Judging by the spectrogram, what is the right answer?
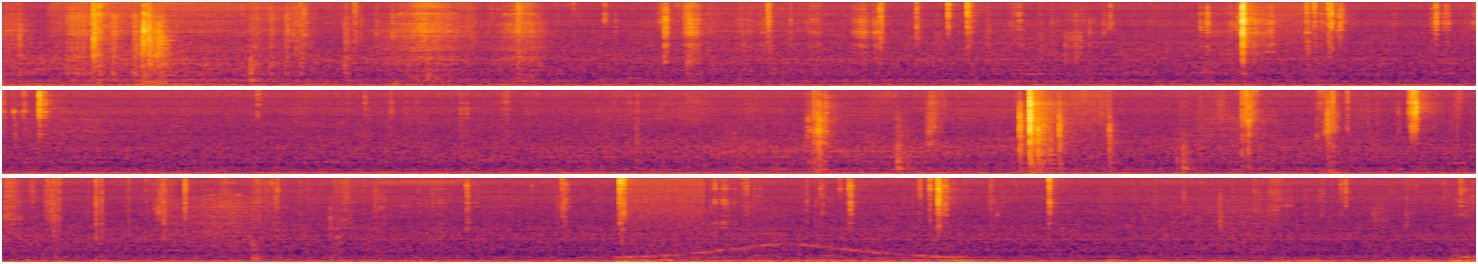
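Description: Small hand tools clicking and tapping on a smartphone's parts during disassembly: irregular light clicks, with two sharper ones about six and twelve seconds in.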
